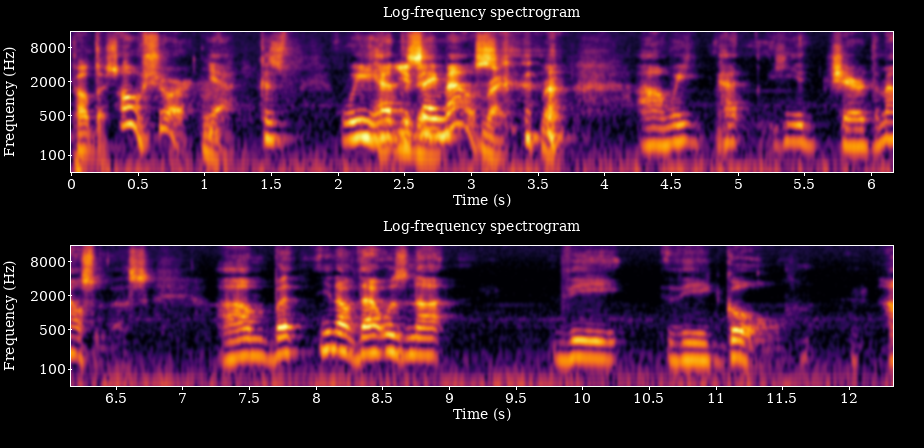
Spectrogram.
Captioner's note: chuckles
